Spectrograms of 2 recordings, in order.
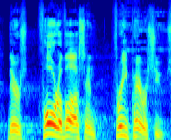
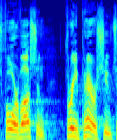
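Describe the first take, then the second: First: Four hit hard and louder; the word four punched in a grim warning; stress on four. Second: Three stressed as the short count of parachutes. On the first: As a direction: lean on four, the count of men. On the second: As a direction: weigh the word three against four. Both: Retold or imitated. Pilot repeats grim news.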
